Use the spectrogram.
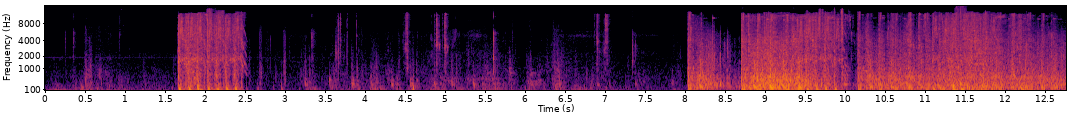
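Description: Submachine gun fire in a video game: a short, loud rapid burst, then after scattered quieter game sounds a longer sustained volley of fast automatic shots lasting several seconds.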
